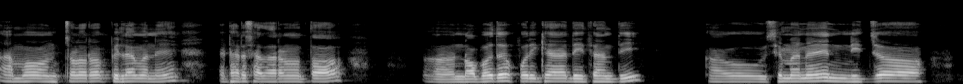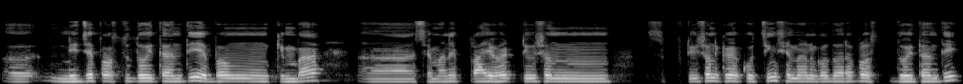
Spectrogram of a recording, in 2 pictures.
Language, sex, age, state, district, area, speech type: Odia, male, 30-45, Odisha, Kendujhar, urban, spontaneous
